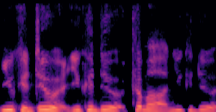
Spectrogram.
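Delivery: put-on very high chorus of eager kid cheering. Retelling a video where kids urge another kid down a jump: imitating kids encouraging. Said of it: "and they're all like".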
